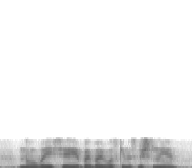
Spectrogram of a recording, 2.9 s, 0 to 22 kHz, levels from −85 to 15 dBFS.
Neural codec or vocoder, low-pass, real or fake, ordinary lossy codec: codec, 16 kHz, 0.9 kbps, LongCat-Audio-Codec; 7.2 kHz; fake; AAC, 16 kbps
